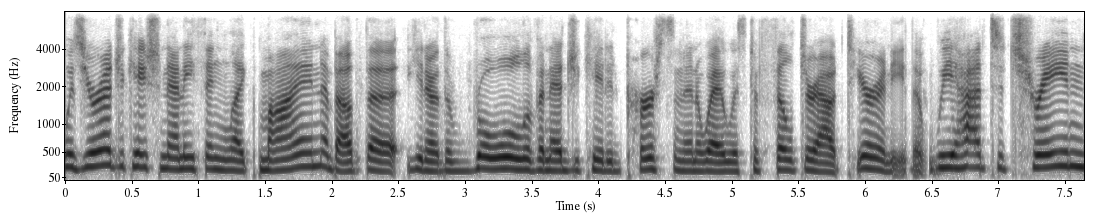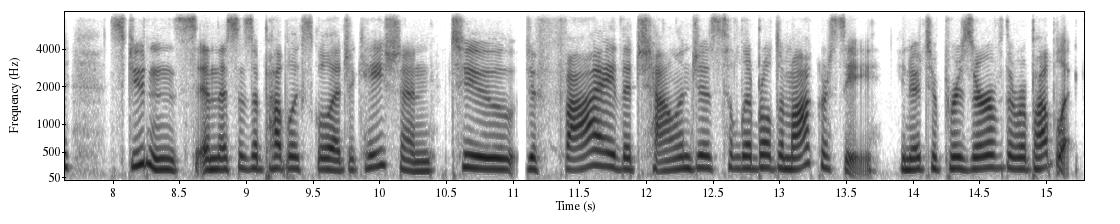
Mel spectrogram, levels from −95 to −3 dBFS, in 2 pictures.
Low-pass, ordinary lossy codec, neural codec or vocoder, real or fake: 7.2 kHz; Opus, 32 kbps; none; real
